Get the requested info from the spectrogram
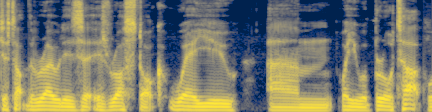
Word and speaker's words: Rostock: Now it's time for the Rostock quiz, which is locally pronounced Rostock.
